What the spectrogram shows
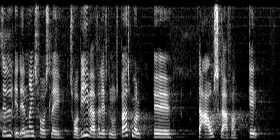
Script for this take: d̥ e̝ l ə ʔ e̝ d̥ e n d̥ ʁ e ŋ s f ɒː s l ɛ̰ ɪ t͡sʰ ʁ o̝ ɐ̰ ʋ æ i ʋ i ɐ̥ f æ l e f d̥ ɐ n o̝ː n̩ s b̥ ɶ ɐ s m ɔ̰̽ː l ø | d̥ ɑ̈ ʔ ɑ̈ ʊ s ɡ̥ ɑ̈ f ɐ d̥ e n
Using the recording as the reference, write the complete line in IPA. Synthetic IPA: d̥ e̝ l ə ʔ e̝ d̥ e n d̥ ʁ e ŋ s f ɒː s l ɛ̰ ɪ t͡sʰ ʁ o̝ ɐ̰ ʋ i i ʋ æ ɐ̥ f æ l e f d̥ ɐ n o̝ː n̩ s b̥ ɶ ɐ s m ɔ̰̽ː l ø | d̥ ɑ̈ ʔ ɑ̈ ʊ s ɡ̥ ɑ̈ f ɐ d̥ e n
